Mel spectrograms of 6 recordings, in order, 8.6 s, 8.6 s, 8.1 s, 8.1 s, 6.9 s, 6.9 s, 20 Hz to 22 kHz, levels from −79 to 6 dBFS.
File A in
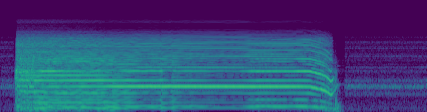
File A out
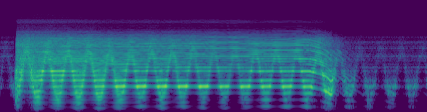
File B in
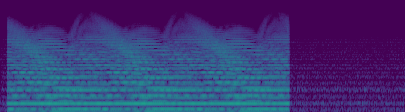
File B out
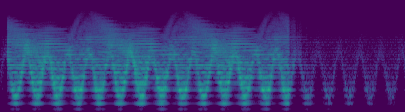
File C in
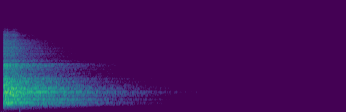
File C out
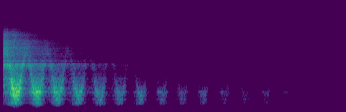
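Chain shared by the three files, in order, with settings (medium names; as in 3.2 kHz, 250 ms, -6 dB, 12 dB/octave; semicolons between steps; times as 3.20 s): two-band feedback delay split 540 Hz, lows 638 ms, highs 127 ms, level -10.5 dB; LFO high-pass sine 2.4 Hz 560–3100 Hz; trim +1.5 dB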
